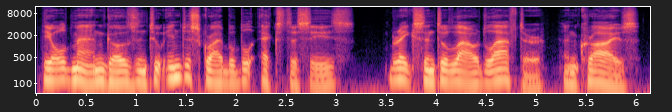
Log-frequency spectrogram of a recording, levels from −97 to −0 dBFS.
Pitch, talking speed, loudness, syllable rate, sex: 105 Hz, 125 wpm, -16 LUFS, 3.9 syllables/s, male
